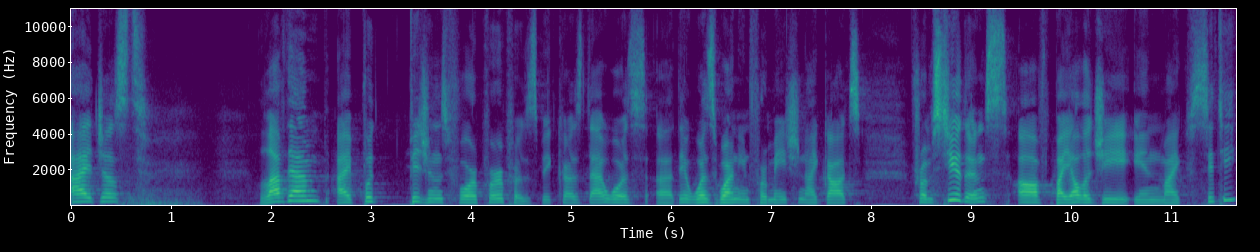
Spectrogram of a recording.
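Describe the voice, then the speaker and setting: With a Bosnian accent, a woman speaks fairly slowly at a medium pitch with ordinary pitch variation. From Bosnia and Herzegovina. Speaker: animal rights campaigner. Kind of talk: conference talk. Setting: stage with audience. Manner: hesitant, many fillers.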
